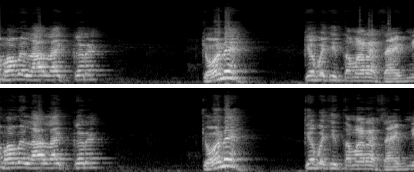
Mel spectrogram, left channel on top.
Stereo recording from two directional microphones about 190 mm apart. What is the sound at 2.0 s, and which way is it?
A man's voice, 30° right (ahead or behind).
